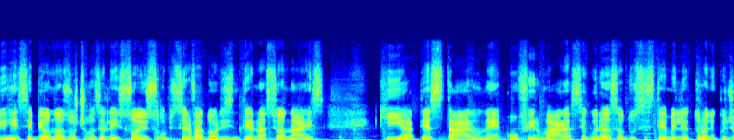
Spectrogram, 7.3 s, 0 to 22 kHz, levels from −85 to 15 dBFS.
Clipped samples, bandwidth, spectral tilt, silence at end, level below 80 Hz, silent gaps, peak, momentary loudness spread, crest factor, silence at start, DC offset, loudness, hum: under 0.1%; 16 kHz; -3.5 dB/octave; 0 s; -40 dBFS; none; -4 dBFS; 5 LU; 18 dB; 0 s; under 0.1%; -21 LUFS; none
